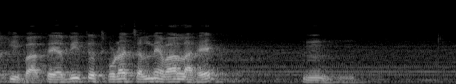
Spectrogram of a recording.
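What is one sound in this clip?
An elderly man speaks firmly through a microphone and loudspeakers.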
